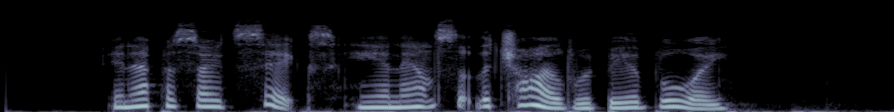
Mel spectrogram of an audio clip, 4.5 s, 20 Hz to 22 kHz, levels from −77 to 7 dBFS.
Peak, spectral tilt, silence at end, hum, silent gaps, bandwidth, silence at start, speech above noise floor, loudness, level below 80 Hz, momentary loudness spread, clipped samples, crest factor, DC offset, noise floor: -6 dBFS; -6 dB/octave; 0.3 s; none; none; 9.2 kHz; 0.55 s; 31 dB; -23 LUFS; -46 dBFS; 8 LU; under 0.1%; 18 dB; under 0.1%; -53 dBFS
